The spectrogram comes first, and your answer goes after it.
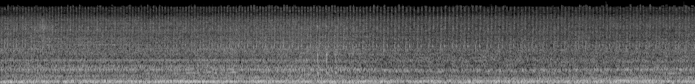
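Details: Suzuki Alto 2012, very cold start after adjusting jammed tappets without removing the head: steady, even idle with a smooth low hum, no missing beats or top-end tapping. Earlier hard starting and P0301 cylinder-one misfire are cured; no codes return.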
